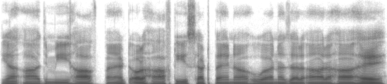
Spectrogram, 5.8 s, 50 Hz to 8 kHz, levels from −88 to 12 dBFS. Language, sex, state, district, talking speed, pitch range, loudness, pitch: Hindi, male, Jharkhand, Ranchi, 145 wpm, 95-105 Hz, -20 LUFS, 100 Hz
